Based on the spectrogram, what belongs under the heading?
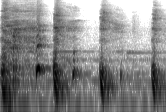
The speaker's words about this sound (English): that cough's really appalling.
